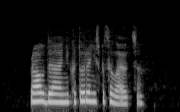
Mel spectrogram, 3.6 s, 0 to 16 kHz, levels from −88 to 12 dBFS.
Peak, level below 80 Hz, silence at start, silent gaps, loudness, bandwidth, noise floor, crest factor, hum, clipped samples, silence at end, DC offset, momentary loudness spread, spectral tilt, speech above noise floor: -4 dBFS; -68 dBFS; 0.6 s; none; -19 LUFS; 6.2 kHz; -80 dBFS; 16 dB; none; under 0.1%; 0.75 s; under 0.1%; 16 LU; -8.5 dB/octave; 61 dB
